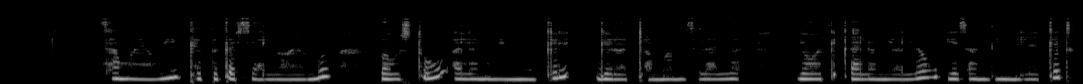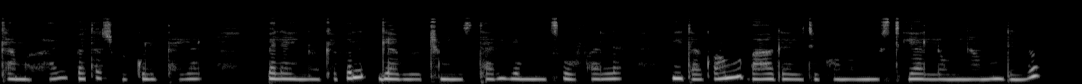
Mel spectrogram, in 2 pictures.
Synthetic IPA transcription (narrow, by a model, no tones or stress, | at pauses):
səmajawikʰɨbːɨkʼɨɾsjalːəwaləmu | b̥əwʊst̪ʼualəmɨnjɛmːiɔkːɨl | ɡɨɾat͡ʃʼːamːaməslalːəh | jɛwɔɾkʼkʼaləmjalːəwjɛsand̪imːələkʰːɨt̪kʰəmahalb̥ət̪ʰəsbəkʰːuljɪt̪ʰːajːal | b̥əlajɪɲːawkʰɨfɨlɡaβijo̞t͡ʃːminist̪ʰəɾijɛmːit͡sʼufalːəh | jɛt̪ʰəkʼambəhaɡəɾit̪ʰikʰo̞no̞miwʊst̪ʼjalːəwminamɨnd̪ɨnːəw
